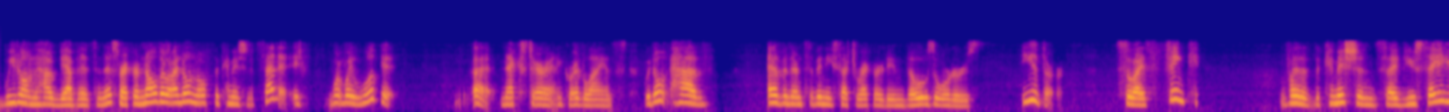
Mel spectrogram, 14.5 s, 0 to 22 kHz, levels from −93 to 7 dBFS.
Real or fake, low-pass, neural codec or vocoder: fake; 5.4 kHz; codec, 16 kHz in and 24 kHz out, 0.6 kbps, FocalCodec, streaming, 2048 codes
